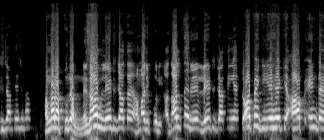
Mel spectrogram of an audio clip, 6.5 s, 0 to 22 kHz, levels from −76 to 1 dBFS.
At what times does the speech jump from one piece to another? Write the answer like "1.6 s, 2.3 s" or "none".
4.6 s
